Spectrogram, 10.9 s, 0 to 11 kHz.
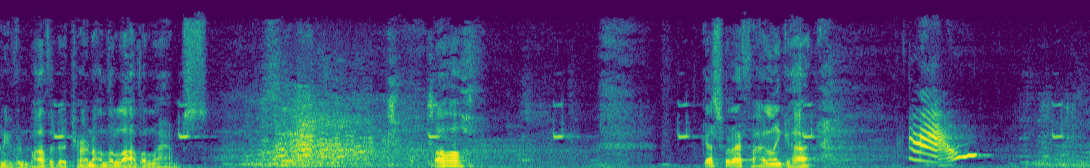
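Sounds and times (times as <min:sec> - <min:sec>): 
speech: 0:00.0 - 0:02.1, 0:03.9 - 0:04.8, 0:07.0 - 0:08.4
faint low noise: 0:00.0 - 0:10.8
laughter: 0:02.2 - 0:06.0, 0:10.1 - 0:10.8
male house cat meowing: 0:09.1 - 0:10.0.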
